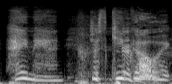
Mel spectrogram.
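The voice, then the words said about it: Creepy imitated voice. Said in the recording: “this creepy voice”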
